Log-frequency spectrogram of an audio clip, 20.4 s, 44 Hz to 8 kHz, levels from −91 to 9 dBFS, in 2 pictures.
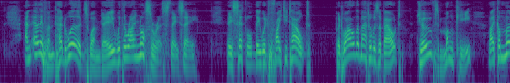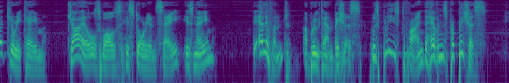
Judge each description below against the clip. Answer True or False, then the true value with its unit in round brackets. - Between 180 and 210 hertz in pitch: True (185 Hz)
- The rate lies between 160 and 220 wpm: False (140 wpm)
